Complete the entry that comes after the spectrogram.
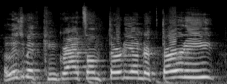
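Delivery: high, loud, thrilled shout-out; excited greeting. Real, not acted. Streamer spots a successful friend in chat, excited greeting.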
